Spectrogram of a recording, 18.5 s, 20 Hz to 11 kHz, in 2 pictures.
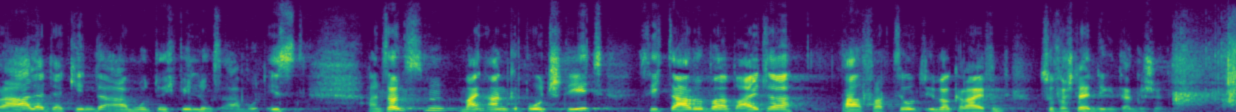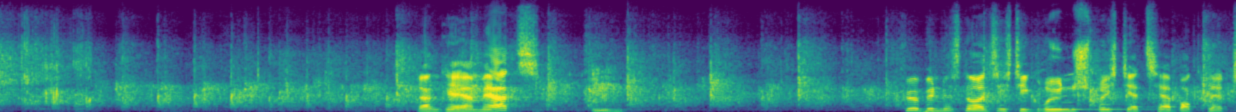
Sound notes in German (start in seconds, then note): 8.6 Beifall bei der SPD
